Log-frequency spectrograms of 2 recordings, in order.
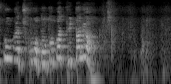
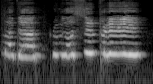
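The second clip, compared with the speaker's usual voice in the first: supplier d'une voix aiguë et cassée; suppliant en pleurs; 7 semitones higher, 4 dB louder than usual. Acted. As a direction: implorer la prof en larmes. Élève supplie en pleurant la prof. (supplication larmoyante)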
